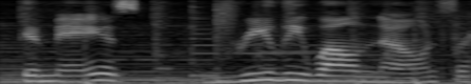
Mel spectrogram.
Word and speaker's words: Gamay: Gamay is how it's pronounced.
